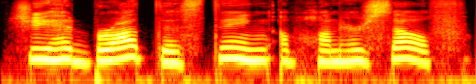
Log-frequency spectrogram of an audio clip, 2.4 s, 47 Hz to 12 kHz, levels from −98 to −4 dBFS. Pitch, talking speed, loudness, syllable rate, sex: 230 Hz, 175 wpm, -16 LUFS, 4.0 syllables/s, female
